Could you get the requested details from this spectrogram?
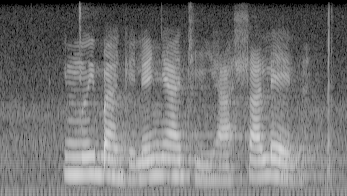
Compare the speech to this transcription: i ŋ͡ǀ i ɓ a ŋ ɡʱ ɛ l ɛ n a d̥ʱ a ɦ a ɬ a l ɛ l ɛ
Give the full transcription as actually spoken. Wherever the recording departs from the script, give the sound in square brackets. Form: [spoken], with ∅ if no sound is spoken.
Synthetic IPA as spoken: i ŋ͡ǀ i ɓ a ŋ ɡʱ ɛ l ɛ [ɲ] a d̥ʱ [i] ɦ a ɬ a l [ɛː] l [a]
